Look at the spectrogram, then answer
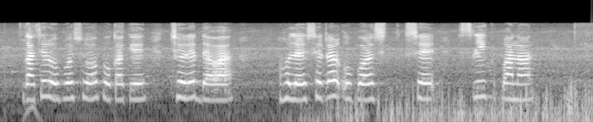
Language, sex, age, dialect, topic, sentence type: Bengali, female, 18-24, Western, agriculture, statement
